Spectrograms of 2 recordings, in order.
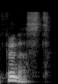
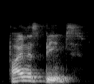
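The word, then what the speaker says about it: FinEstBeAMS: I've been saying up until 30 seconds ago I've been saying Finnest. Yes. Well, it's the Finnish and Estonian. So, yeah. Okay. It's also correct. But yes, finest beams.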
